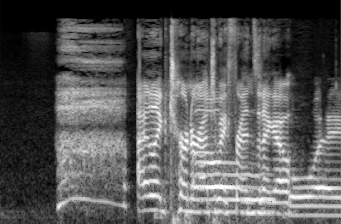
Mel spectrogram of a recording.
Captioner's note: gasps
